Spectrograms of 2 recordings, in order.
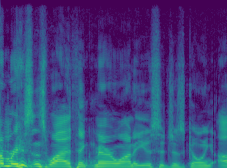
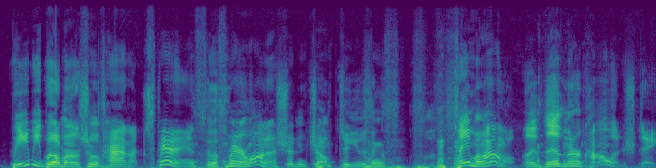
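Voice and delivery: put-on nerdy voice; 4 semitones higher than usual. Reading an article aloud, in a nerd voice. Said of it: "You might have gone inaudible on the nerd voice".

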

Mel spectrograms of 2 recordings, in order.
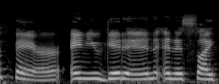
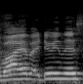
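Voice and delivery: ordinary talk, nothing marked

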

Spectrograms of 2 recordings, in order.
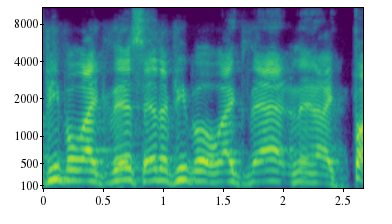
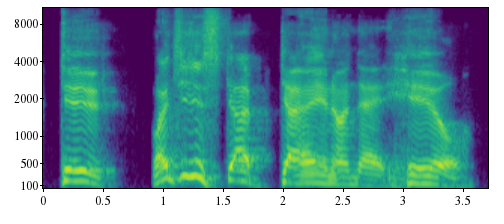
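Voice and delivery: mocking, obnoxious dude voice. Reading a comment aloud the way they hear it in their head: shitty dude's voice. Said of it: "I read it in some fucking shitty dude's voice".

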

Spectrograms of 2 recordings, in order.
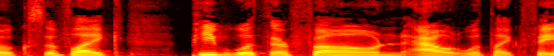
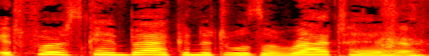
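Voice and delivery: badly faked, really bad French accent; 4 semitones higher than usual. Speaker compares the story to a scene in Ratatouille: bad Ratatouille accent. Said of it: "That was a really bad accent".

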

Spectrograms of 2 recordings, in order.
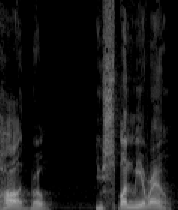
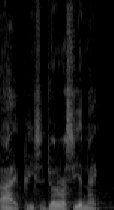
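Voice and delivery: very quiet, steady, calm and unbothered; 7 semitones lower, 14 dB quieter than usual. Retelling a reply to a man who backed down: imitating own calm reply. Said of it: "talk to him very calmly".

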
